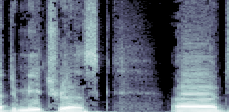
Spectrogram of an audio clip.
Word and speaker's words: Dimitrescu: Dimitrescu? Yeah, Dimitrescu.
